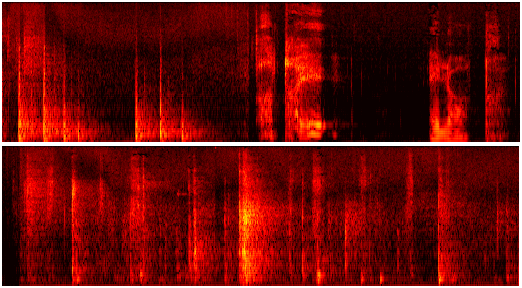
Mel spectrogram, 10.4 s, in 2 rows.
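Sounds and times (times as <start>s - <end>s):
knocking on a door: 0.2s - 2.0s
speech: 2.6s - 3.4s, 4.3s - 4.7s.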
